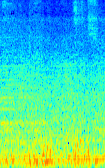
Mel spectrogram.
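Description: Steady low rumble of city background noise.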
